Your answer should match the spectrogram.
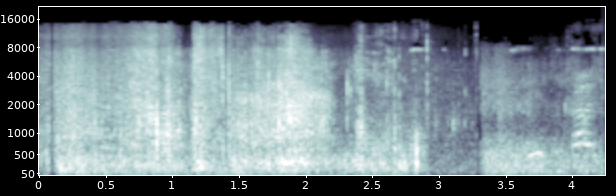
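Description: Thin white packing sheets rustling and crinkling as they are pulled out of a cardboard box: a dense, scratchy rustle for the first two seconds or so that eases off after about three seconds.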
